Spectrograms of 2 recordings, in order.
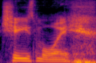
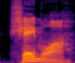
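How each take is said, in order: First: The first syllable sounds like 'cheese'. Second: The first syllable sounds like 'shay'. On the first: The speaker calls it wrong. "I always say cheese moy. Such an American" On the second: The speaker calls it right. "thank you. I knew I was saying it wrong at least"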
